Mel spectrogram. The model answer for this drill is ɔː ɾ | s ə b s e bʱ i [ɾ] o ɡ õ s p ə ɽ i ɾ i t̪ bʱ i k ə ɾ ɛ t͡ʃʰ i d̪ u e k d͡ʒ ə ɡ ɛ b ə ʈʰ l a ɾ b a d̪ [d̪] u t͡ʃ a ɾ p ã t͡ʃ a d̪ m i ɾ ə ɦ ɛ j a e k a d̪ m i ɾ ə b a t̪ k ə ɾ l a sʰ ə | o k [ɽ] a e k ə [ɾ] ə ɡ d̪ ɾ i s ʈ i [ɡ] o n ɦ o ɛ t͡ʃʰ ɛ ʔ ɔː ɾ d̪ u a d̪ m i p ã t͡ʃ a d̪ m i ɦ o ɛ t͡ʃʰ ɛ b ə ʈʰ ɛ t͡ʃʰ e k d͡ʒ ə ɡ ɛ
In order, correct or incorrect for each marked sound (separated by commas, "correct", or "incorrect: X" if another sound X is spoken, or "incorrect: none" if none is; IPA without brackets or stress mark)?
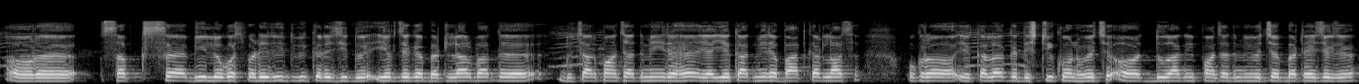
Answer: incorrect: l, correct, incorrect: ɾ, incorrect: l, incorrect: k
